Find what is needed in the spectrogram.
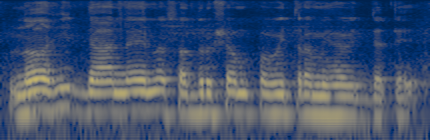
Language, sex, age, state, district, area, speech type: Sanskrit, male, 60+, Maharashtra, Wardha, urban, spontaneous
